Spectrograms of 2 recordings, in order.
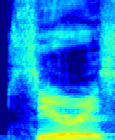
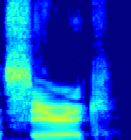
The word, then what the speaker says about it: Cyric: let's go back to bark really quick um Cirrus CL sorry if I mispronounce that name bark works best when you have it's uh cyric okay it's cyric um bardix well uh best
